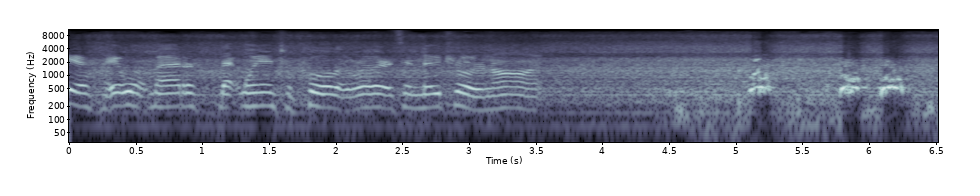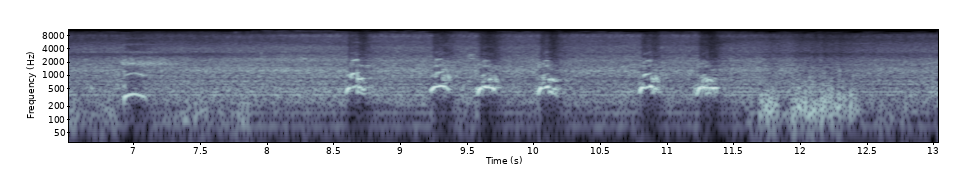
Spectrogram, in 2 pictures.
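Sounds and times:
dog barking: 5.1s - 6.4s, 8.6s - 11.5s.

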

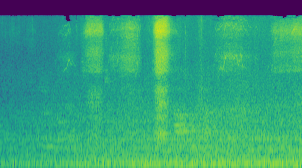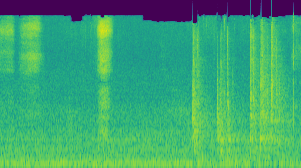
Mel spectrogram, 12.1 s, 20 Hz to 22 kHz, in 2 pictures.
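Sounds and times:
steady low rumble: 0.0s - 9.9s
hard hissing breaths: 1.1s - 8.6s.

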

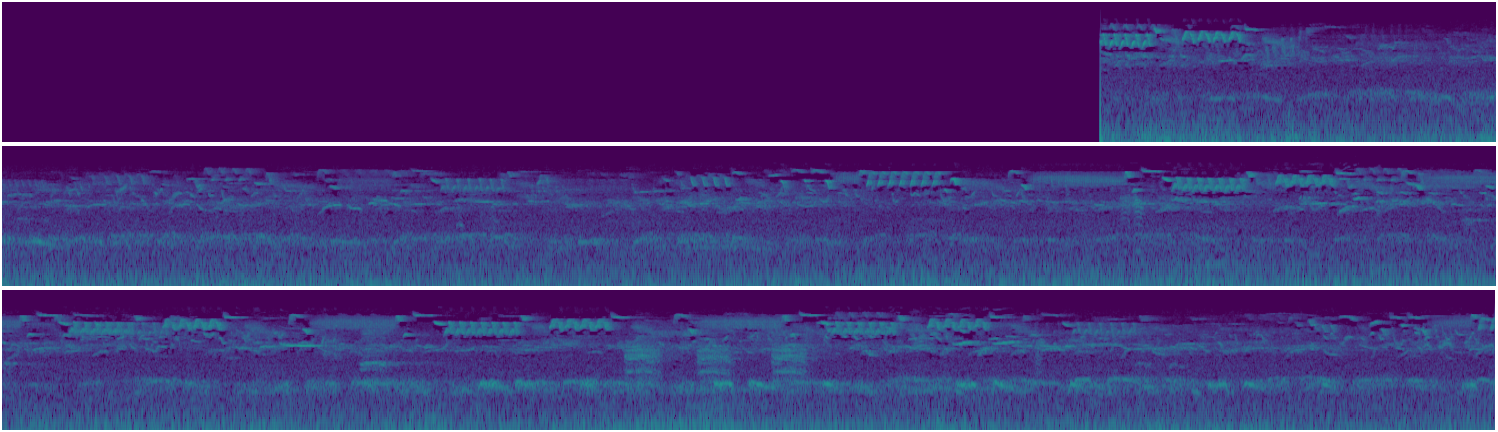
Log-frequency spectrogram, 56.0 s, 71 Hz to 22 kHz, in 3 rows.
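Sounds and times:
birds chirping and trilling: 13.8s - 56.0s.

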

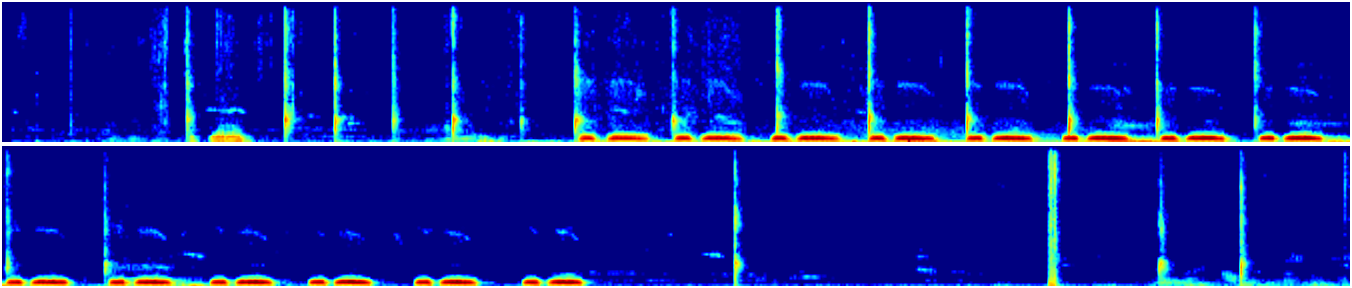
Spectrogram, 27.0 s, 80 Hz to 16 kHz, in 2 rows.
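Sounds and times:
finger snaps: 1.8s - 6.0s, 6.6s - 6.9s, 7.7s - 8.0s, 9.6s - 9.8s, 10.6s - 11.8s, 12.5s - 12.8s, 13.4s - 13.7s, 14.4s - 14.7s, 20.8s - 21.0s, 25.0s - 26.1s
dove cooing: 1.9s - 2.6s, 5.8s - 19.8s.

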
